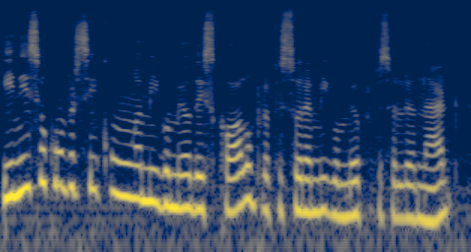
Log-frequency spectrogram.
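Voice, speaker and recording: A woman, a podcast guest sharing a personal faith testimony in a casual, animated way, acting out the dialogue she retells. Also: medium pitch, fast talker. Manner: animated storyteller who acts out quoted dialogue.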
